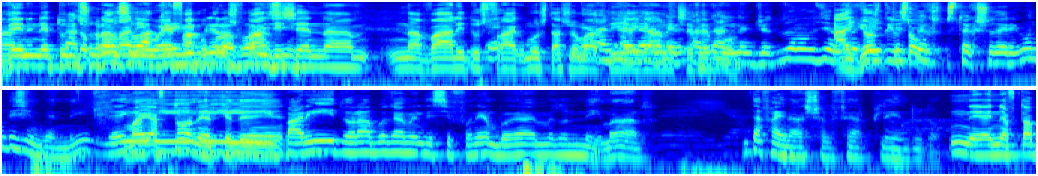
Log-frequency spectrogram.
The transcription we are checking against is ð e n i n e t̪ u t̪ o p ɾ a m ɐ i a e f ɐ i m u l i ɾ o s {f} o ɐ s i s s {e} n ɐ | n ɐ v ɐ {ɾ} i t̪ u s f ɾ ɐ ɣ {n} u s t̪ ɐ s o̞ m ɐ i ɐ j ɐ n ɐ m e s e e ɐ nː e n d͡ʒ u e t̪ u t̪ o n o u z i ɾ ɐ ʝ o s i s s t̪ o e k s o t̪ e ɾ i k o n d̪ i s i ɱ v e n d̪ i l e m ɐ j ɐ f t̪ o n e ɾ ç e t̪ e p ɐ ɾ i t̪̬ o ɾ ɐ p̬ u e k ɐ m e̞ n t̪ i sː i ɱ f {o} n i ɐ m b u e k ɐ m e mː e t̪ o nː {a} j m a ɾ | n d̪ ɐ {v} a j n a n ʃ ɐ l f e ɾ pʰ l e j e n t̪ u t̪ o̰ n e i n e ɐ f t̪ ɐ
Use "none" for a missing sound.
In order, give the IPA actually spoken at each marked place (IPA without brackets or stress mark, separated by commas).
f, e, l, m, o, e, f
